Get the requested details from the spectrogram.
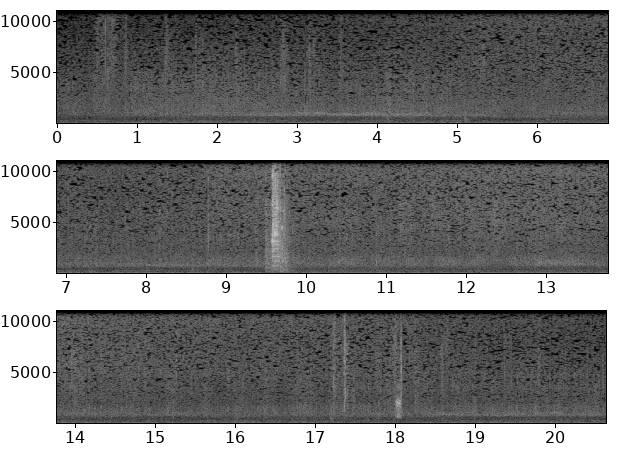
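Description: Footsteps crunch on gravel and then thud on wooden stairs.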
